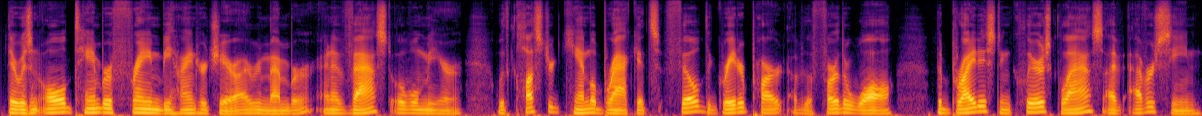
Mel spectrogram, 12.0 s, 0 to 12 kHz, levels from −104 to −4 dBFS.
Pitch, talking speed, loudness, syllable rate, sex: 105 Hz, 180 wpm, -21 LUFS, 5.1 syllables/s, male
